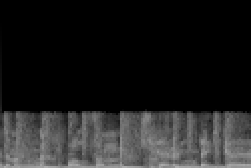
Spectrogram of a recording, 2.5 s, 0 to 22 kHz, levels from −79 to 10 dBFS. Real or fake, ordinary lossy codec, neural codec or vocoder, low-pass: real; none; none; 7.2 kHz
